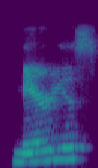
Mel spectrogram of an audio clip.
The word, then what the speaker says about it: Marias: Marias Dezendorf, like you're gonna marry us.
